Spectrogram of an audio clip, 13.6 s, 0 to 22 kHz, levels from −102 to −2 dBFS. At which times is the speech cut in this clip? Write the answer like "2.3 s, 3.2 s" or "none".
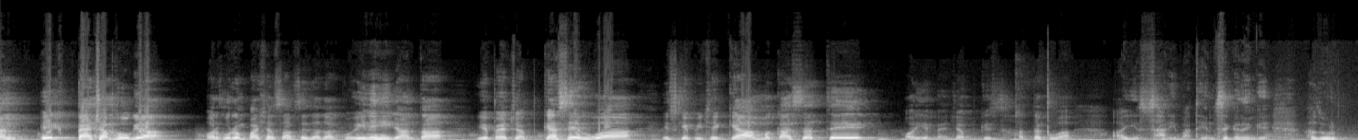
none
